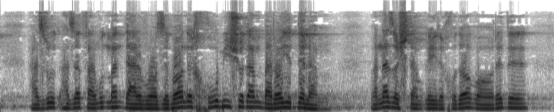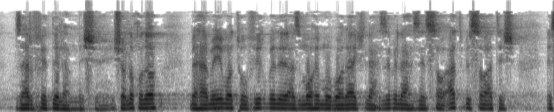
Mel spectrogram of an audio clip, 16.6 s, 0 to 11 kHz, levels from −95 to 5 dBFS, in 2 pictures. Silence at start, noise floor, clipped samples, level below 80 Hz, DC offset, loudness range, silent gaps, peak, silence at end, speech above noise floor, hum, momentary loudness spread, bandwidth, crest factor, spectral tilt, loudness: 0 s; -31 dBFS; 1%; -36 dBFS; under 0.1%; 4 LU; none; 0 dBFS; 0 s; 23 dB; none; 8 LU; 11 kHz; 8 dB; -5 dB/octave; -9 LUFS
